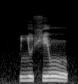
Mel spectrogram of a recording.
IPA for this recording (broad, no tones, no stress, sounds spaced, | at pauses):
ʎ u ç j u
